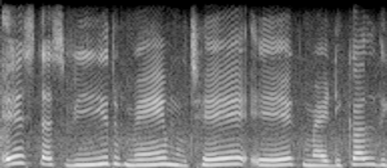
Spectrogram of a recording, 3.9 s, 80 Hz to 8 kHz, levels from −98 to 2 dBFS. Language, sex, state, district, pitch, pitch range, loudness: Hindi, female, Madhya Pradesh, Katni, 265 Hz, 245-285 Hz, -15 LUFS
